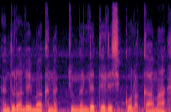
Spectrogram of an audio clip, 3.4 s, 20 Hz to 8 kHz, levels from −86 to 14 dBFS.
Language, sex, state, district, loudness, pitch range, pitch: Wancho, male, Arunachal Pradesh, Longding, -17 LUFS, 105-120 Hz, 110 Hz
